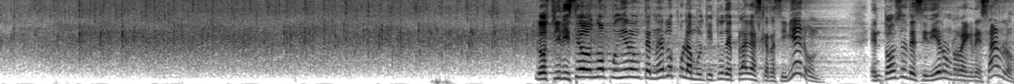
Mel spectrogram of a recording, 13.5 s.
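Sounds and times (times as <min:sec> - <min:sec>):
audience applauding: 0:00.0 - 0:08.5
speech: 0:07.1 - 0:13.5.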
